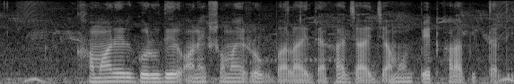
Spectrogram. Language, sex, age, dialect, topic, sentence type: Bengali, male, 31-35, Northern/Varendri, agriculture, statement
